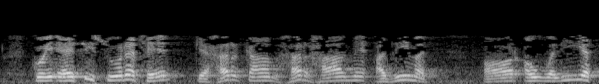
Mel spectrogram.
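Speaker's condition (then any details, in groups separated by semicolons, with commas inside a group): No condition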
